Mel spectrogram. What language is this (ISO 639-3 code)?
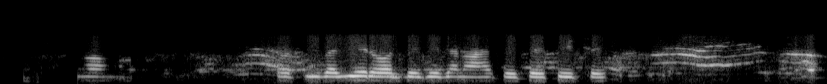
mai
